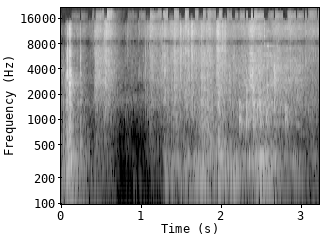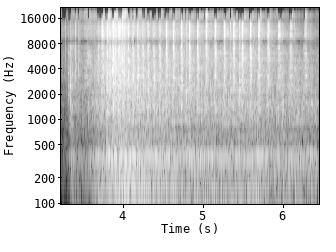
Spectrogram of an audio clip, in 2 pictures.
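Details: Free, neglected Toro Recycler 20333 personal-pace push mower with blade brake clutch, Briggs & Stratton engine, after a quick carb bowl clean removing water and debris: some fiddling, then it fires and runs at a fast, steady buzz without sputtering.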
